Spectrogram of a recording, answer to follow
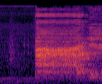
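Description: Animated Halloween prop's built-in speaker playing a wordless, voice-like creature sound effect. It starts suddenly about two-thirds of a second in, after a faint steady hum.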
